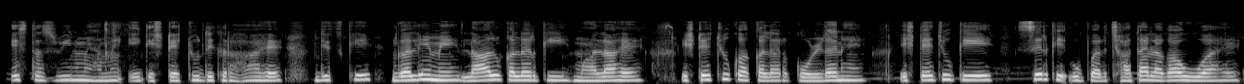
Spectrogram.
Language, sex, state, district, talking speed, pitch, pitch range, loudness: Bhojpuri, male, Uttar Pradesh, Gorakhpur, 150 wpm, 190 Hz, 180-200 Hz, -15 LUFS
